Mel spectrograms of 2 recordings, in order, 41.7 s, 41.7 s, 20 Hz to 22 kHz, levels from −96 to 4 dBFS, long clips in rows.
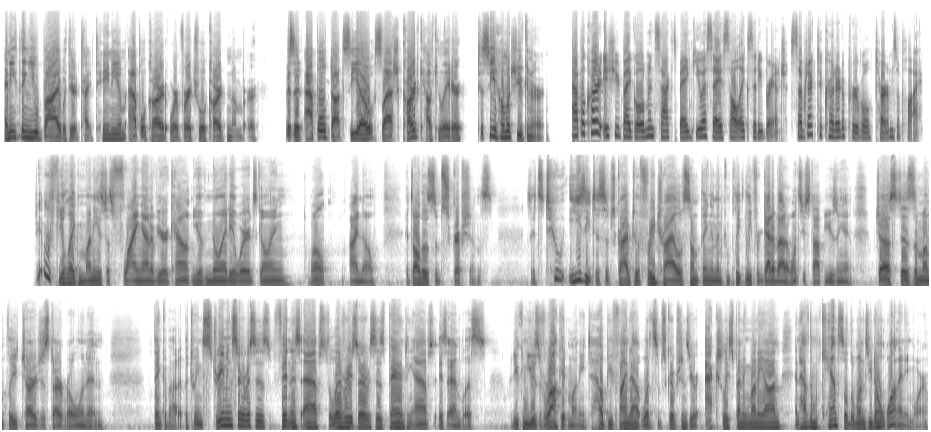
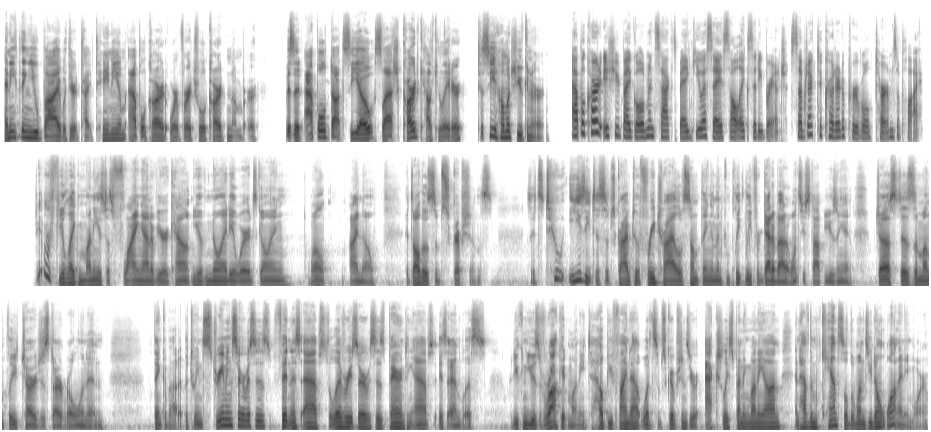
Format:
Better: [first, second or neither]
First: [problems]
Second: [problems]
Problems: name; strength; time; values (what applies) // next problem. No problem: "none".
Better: second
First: distortion; slight; 3% of the sound clipped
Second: none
